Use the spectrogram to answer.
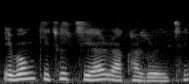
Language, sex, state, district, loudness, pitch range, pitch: Bengali, female, West Bengal, Jalpaiguri, -24 LUFS, 190-235 Hz, 220 Hz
